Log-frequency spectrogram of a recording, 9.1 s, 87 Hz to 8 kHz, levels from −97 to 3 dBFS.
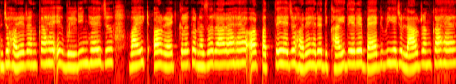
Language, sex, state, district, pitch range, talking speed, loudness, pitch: Hindi, female, Bihar, West Champaran, 230-265 Hz, 225 wpm, -16 LUFS, 255 Hz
